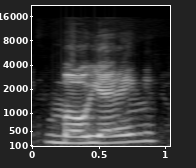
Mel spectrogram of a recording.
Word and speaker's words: Mojang: HDR in Minecraft wha mo yang that's the actual pronunciation no I refuse is mojang I refuse it is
